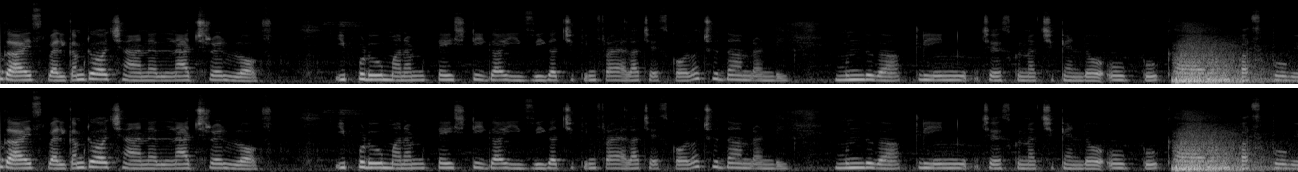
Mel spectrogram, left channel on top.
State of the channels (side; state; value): both; identical; correlation 1.00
